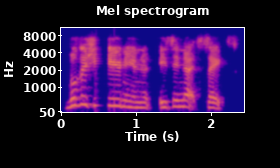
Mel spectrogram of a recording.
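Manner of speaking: ordinary delivery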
